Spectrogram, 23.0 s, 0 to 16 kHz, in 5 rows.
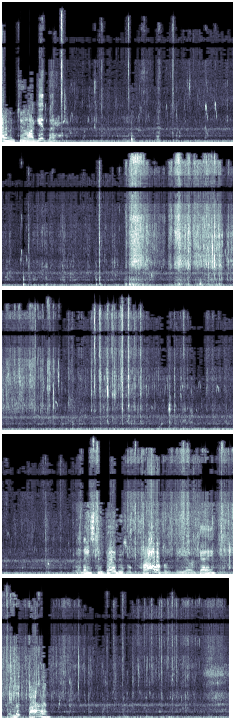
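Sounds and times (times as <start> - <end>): low hum: 0.0 - 23.0
rustle: 7.1 - 10.4, 16.3 - 20.2.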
